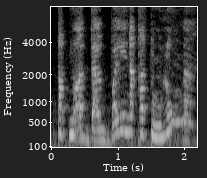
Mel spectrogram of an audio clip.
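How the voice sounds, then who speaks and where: Woman acting a plaintive, very high-voiced young wife. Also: wildly swooping pitch, moderate pace. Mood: regretful, bored. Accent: Filipino. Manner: plaintive, complaining. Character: unhappy, homesick young wife living abroad. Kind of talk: Ilocano audio drama acting.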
